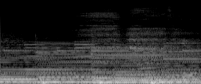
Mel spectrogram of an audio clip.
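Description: Live female vocal ballad over soft acoustic band accompaniment, sung into a handheld microphone. A breath is drawn into the microphone about a second in.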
